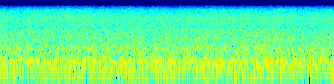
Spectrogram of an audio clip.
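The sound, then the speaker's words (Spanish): A steady, dense roar of rushing water pours out without pause as sluice gates open, releasing about a million tonnes of radioactive water into a reservoir, heard alone with no voices and no change in intensity. “Pero de pronto, las esclusas comenzaron a abrirse.”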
